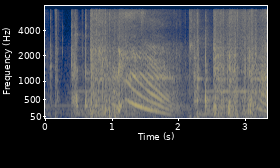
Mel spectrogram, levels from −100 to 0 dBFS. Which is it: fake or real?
fake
